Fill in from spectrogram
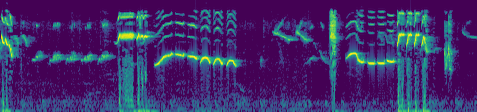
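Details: Mountain tailorbird song played to lure birds: a series of clear, high whistled notes repeated in short runs, a long wavering whistle, and loud clicking bursts between phrases.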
